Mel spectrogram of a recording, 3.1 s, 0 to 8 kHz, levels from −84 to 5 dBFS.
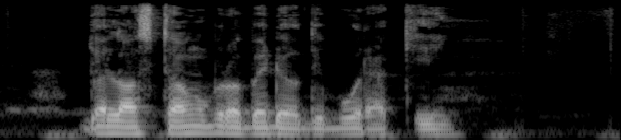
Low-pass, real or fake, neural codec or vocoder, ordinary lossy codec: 7.2 kHz; real; none; none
